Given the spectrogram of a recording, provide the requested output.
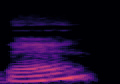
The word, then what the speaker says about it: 得: Today we are going to learn this complement marker, the. Here, when this character as a complement marker, we pronounce this sound.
